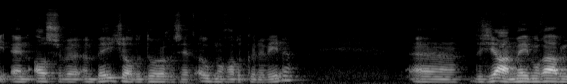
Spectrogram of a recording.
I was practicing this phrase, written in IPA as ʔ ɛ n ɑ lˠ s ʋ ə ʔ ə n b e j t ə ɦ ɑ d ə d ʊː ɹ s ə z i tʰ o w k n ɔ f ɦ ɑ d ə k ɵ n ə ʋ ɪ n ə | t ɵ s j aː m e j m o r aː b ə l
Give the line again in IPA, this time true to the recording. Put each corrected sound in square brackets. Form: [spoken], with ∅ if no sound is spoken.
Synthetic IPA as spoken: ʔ ɛ n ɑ lˠ s ʋ ə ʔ ə n b e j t ə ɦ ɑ d ə d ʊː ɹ [χ] ə z [ɛ] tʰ o w k n ɔ [χ] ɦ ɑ d ə k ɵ n ə ʋ ɪ n ə | [d] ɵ s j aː m e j m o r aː b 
